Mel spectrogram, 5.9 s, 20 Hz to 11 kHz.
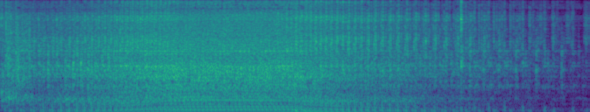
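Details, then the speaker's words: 1990s Murray 5 hp Briggs mower before its carburetor replacement, fired on sprayed engine degreaser (it won't start on brake clean): climbs to an uneven run for a few seconds, then fades and dies; a fuel delivery problem. "Funny part is it won't actually start with the brake clean, but it will with the engine degreaser, and it was all an accident."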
